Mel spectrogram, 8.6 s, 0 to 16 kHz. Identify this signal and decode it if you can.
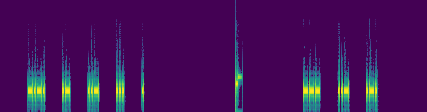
Morse code, heard as a keyed tone, about 40 wpm, spaced as for 19 wpm, 690 Hz. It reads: CAUSE OUR
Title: 4x Character Spacing - Top 300 Words - 40wpm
